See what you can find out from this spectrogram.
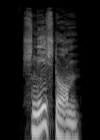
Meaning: snowstorm, blizzard
- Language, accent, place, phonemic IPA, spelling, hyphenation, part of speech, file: German, Germany, Berlin, /ˈʃneːʃtʊʁm/, Schneesturm, Schnee‧sturm, noun, De-Schneesturm.ogg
